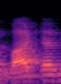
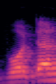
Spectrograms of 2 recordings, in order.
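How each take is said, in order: First: "वाटर" as vaa-tar, open aa; wrong pronunciation. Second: "वाटर" as vo-tar; corrected pronunciation. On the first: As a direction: keep an aa in "वाटर". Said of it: "वाटर नहीं". ("वाटर" में खुला 'आ') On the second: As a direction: use an o sound in "वाटर". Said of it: "वाटर होता है दोस्तों". ("वाटर" को 'वॉटर' बोलें) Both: Shown as a demonstration.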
